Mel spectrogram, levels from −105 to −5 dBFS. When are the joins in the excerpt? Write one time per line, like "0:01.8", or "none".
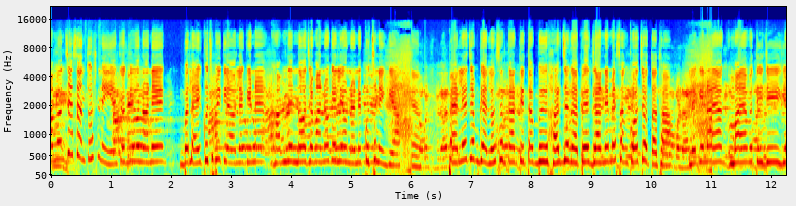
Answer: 0:06.0
0:11.0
